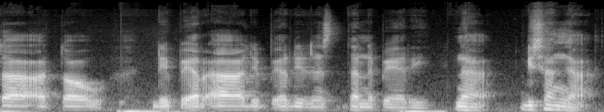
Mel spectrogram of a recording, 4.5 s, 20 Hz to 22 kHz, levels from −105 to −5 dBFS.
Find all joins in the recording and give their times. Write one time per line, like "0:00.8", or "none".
0:03.2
